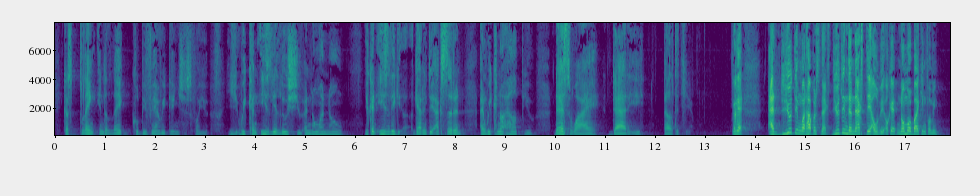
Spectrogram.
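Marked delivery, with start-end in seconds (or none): 0.2-12.7 soft, tender, gentle, consoling motherly voice. Recalling being consoled after a belting, the speaker imitates their mom comforting them. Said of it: "My mom would say things like this".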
